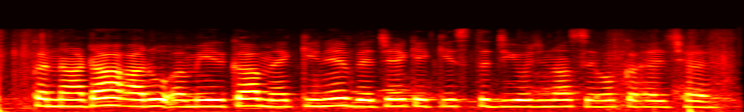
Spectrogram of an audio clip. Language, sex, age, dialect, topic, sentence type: Maithili, female, 46-50, Angika, banking, statement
